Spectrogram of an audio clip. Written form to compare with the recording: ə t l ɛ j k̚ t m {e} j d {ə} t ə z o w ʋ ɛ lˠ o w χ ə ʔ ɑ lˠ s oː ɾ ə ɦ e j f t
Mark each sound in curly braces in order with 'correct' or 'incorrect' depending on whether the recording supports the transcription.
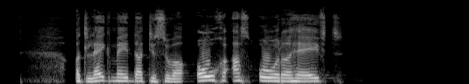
incorrect: ɛ, incorrect: ɑ

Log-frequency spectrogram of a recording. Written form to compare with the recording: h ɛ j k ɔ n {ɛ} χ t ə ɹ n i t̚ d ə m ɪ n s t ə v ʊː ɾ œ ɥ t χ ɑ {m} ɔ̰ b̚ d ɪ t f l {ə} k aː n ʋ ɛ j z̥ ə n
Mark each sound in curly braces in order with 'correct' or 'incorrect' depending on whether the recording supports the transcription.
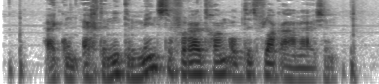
correct, incorrect: ŋ, incorrect: ɑ

